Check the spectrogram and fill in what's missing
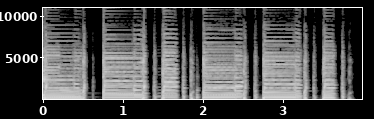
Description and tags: cl funky b1
Funky, rhythmic riff on stratocaster guitar. Recorded using Line6 Pod XT Live.
funky, funk, clean, guitar, rhythmic, riff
